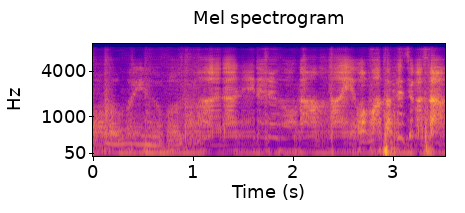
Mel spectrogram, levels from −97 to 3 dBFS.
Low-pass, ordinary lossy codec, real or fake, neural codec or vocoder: 7.2 kHz; none; fake; codec, 16 kHz, 0.7 kbps, FocalCodec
